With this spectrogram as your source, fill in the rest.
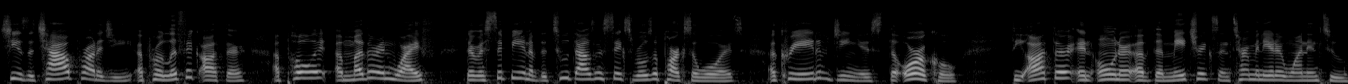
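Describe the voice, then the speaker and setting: A woman's unremarkable speaking voice, fairly high-pitched, with lively intonation and a moderate pace. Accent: American. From South Carolina, Charleston. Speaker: podcast host. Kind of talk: interview podcast.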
